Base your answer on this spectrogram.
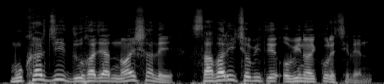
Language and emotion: Bengali, neutral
